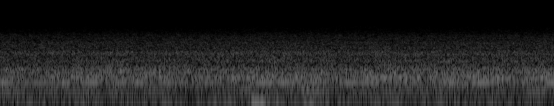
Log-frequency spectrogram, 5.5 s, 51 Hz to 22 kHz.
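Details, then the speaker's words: 1981 Evergo 36" industrial ceiling fan, model 3E-6, cast-iron motor, at about half speed: steady airy rush, faint low hum and helicopter-like chopping from blades. Normal healthy running. "starting to sound more like a helicopter now with that chopping sound yeah already this thing is really just whipping the air around the room it's got so much power"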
